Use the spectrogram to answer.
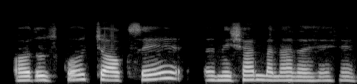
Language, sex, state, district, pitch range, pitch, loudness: Hindi, female, Maharashtra, Aurangabad, 185-215 Hz, 195 Hz, -16 LUFS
